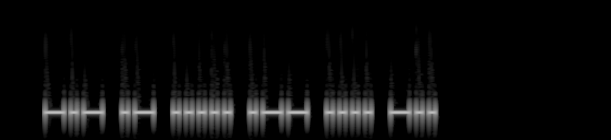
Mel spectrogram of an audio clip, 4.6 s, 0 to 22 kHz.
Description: Morse code, heard as a keyed tone, about 25 wpm, 700 Hz. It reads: KA5WHD
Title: USA Call Signs - 6 Characters - 6x Character Spacing - 25wpm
